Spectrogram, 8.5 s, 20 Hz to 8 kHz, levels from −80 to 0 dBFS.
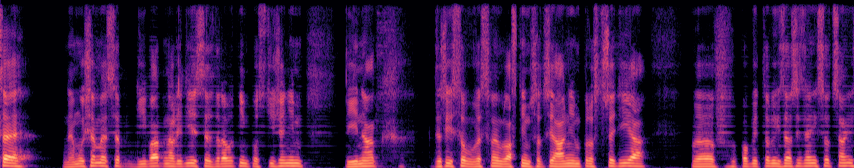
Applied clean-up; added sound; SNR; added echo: neural mask model DeepFilterNet 3.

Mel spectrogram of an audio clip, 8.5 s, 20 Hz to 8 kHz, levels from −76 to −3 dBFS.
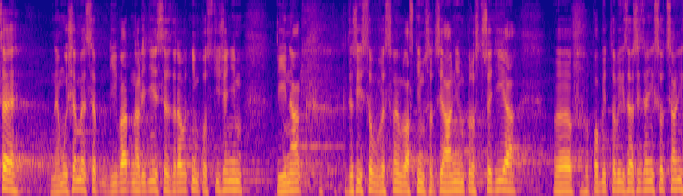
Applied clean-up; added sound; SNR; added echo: none; none; none; none.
